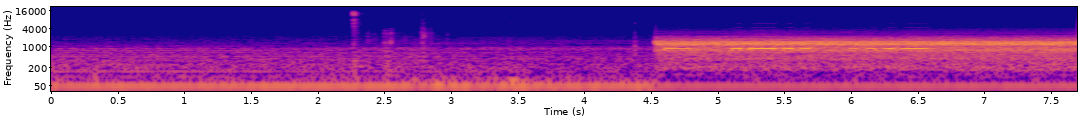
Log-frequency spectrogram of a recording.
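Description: Super RockMite QRP transceiver's headphone audio: a loud hiss through the receiver's narrow filter starts abruptly about halfway through, with a steady Morse code tone keyed on and off in dots and dashes over it. The first half is quiet apart from a few faint clicks.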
